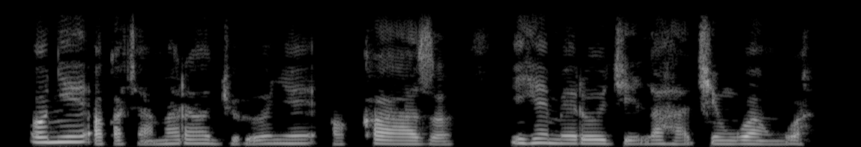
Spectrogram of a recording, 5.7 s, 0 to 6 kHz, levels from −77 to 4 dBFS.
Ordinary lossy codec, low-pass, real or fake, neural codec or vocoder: none; 5.4 kHz; real; none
